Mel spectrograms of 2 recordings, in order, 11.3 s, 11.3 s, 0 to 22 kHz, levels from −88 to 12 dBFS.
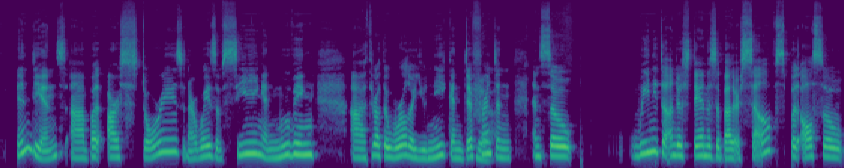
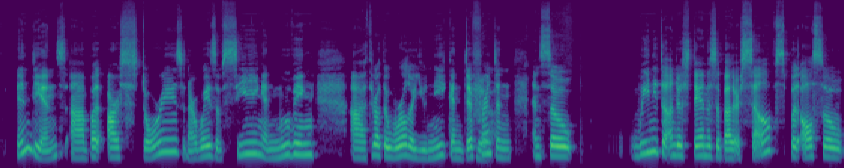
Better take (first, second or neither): first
